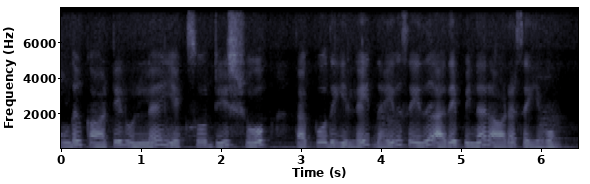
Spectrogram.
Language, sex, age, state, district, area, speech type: Tamil, female, 18-30, Tamil Nadu, Namakkal, rural, read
